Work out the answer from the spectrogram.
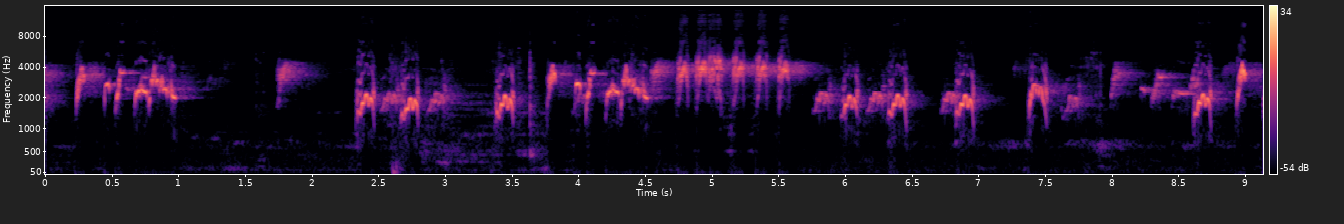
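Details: Kept red-whiskered bulbul sings an excited 'hót ché' phrase meant to stimulate other birds: rapid chattering warbles and upswept whistles in clustered bursts, a denser trilled stretch near the middle, and brief silences between bursts.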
